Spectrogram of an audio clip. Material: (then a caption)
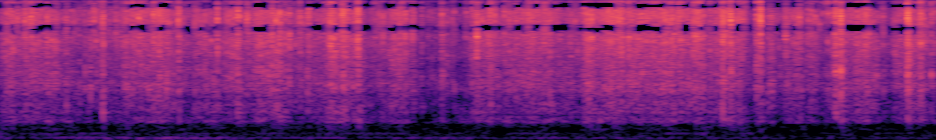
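Dried leaves. Two hands press and knead a pile of dried, crinkly lemon balm leaves in a glass bowl resting on a grey towel. The fingertips produce a steady, bright crinkling rustle dotted with sharp crackles, with almost no low end.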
